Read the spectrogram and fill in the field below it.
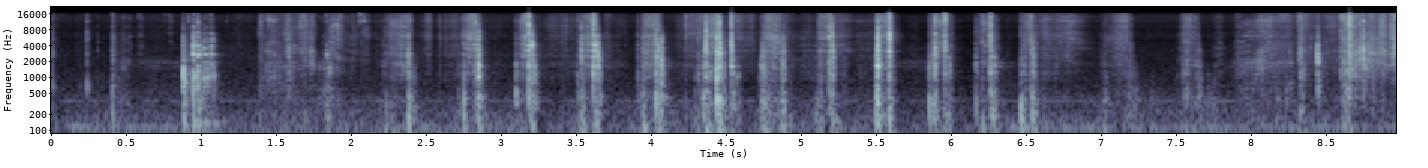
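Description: An ink pad taps repeatedly against paper.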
